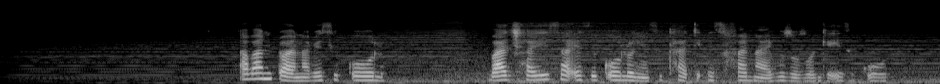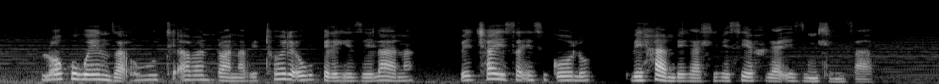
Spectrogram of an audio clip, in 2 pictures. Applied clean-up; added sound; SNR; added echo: none; Musical instrument; 19 dB; none.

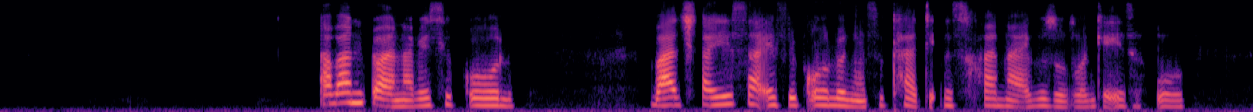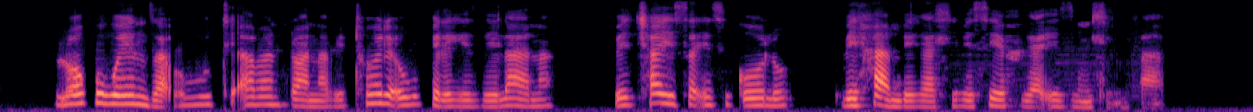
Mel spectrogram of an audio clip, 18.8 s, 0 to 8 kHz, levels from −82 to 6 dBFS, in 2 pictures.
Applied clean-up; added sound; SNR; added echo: neural diffusion model UNIVERSE++.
